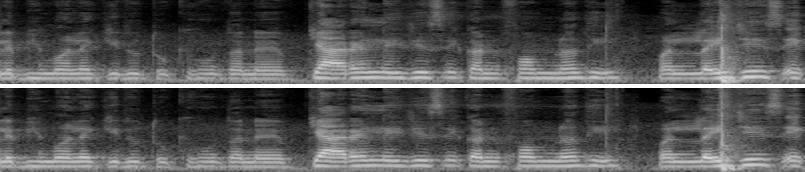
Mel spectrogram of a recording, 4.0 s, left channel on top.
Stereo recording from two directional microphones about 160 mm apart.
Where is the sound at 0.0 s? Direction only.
15° right (ahead or behind).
